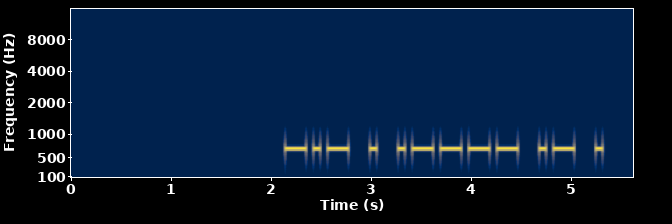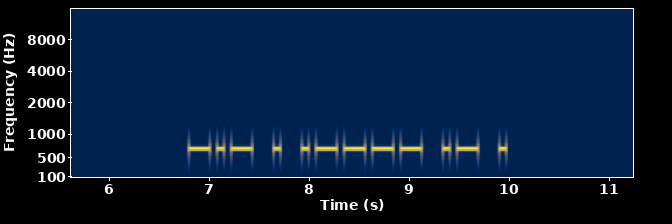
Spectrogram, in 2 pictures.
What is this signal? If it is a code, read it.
Morse code, heard as a keyed tone, about 17 wpm, 700 Hz. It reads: KE1AE KE1AE
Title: USA Call Signs - 5 Characters - Repeated 2x - 17wpm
